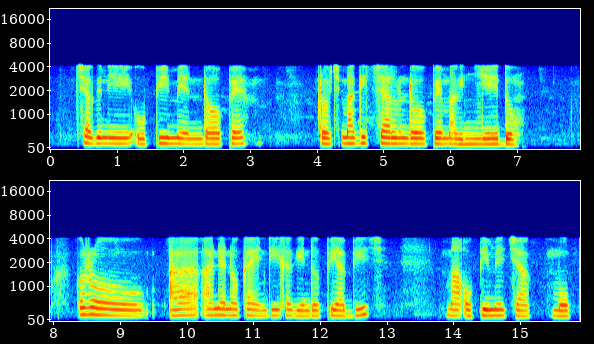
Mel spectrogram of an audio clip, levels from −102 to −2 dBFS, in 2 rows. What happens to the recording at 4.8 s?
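Nothing goes wrong at 4.8 s; the audio is intact there, with only the room's own background noise sitting about 52 dB below the speech.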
